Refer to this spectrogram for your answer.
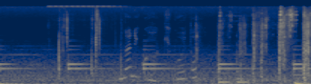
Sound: talking

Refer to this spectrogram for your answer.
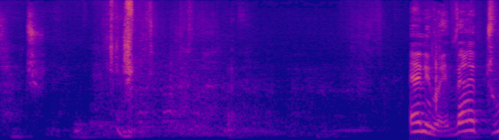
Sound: audience laughs

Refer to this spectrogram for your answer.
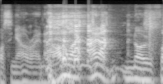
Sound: laughs

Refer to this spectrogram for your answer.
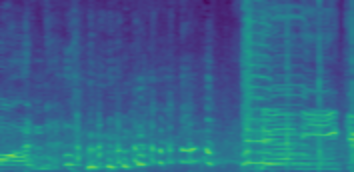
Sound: both laugh

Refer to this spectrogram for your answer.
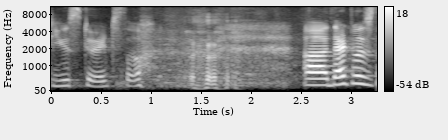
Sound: laugh

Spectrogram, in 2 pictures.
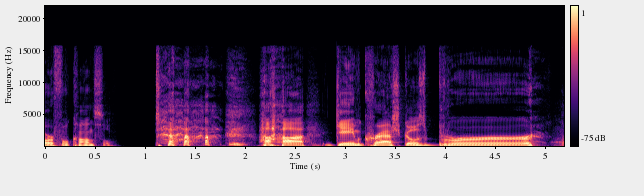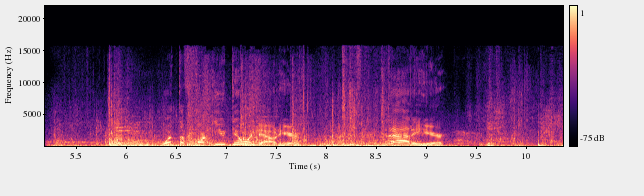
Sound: laughs

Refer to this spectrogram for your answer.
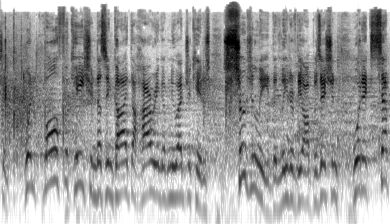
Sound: applause

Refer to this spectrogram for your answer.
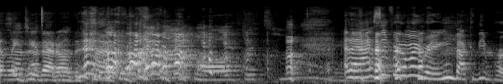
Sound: laughing

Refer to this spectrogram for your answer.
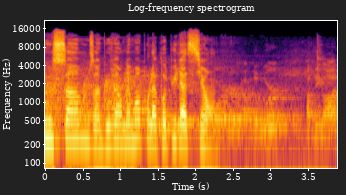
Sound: applause

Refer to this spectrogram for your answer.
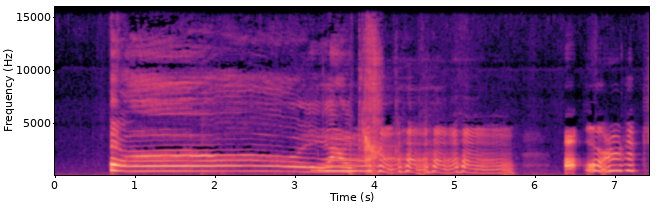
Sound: crying

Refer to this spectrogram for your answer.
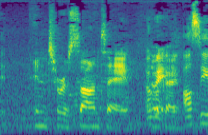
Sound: in foreign language

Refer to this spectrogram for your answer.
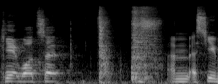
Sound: poof!

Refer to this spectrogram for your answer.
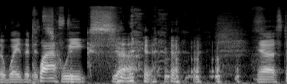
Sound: laughter

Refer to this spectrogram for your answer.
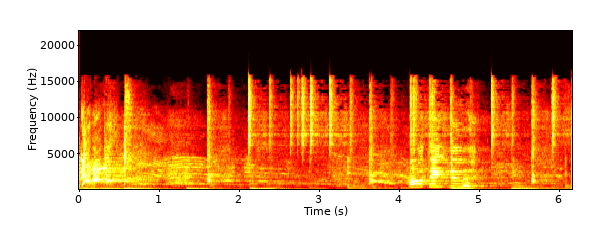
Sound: audience cheer

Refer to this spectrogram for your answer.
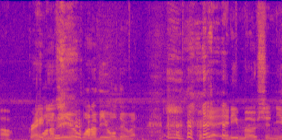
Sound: nervous laughter

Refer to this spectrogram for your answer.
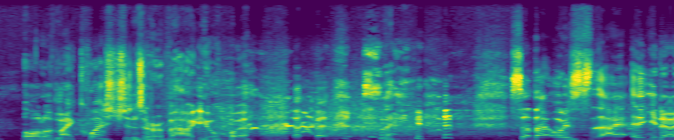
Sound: crowd laughter

